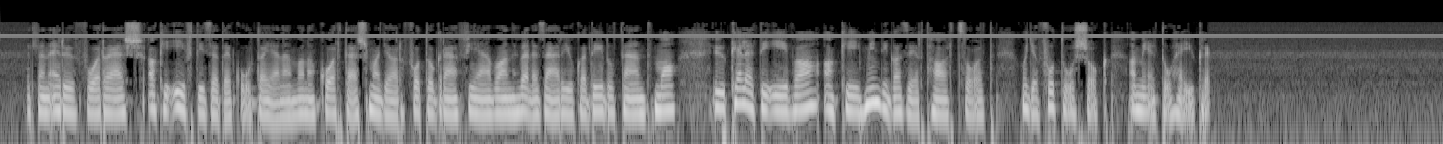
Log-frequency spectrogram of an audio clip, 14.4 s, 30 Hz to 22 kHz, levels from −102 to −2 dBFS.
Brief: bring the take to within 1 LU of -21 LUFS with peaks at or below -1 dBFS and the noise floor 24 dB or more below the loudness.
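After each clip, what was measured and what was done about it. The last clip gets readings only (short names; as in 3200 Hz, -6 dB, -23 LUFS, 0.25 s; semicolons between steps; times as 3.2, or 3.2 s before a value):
steady tone 4200 Hz; tone level -44 dBFS; loudness -29.0 LUFS; peak -14.0 dBFS; loudness target -21.0 LUFS
-> notch 4200 Hz, Q 30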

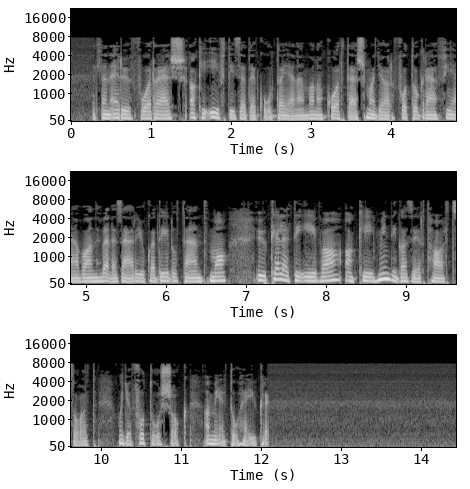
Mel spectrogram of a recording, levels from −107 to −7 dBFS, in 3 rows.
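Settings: steady tone none; loudness -29.5 LUFS; peak -14.0 dBFS; loudness target -21.0 LUFS
-> gain +8.5 dB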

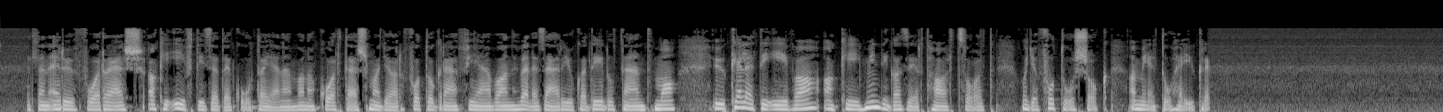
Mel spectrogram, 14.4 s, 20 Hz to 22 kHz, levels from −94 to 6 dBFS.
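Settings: loudness -21.0 LUFS; peak -5.5 dBFS; noise floor -47 dBFS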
